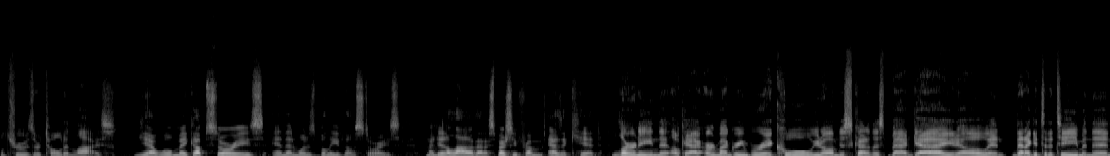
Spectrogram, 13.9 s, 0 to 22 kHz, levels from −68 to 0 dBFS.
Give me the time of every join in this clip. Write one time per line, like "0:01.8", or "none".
0:01.7
0:07.5
0:12.5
